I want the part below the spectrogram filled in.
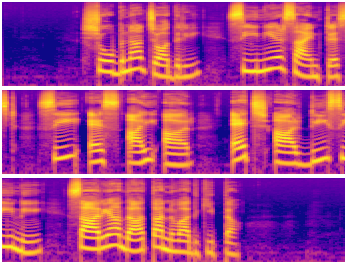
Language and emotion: Punjabi, neutral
